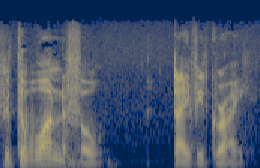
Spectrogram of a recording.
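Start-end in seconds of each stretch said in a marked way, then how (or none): none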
